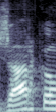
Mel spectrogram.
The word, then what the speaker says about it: Zarko: I'm Zarko, or the Serbian pronunciation is Zarko, a little bit nicer maybe, but people are always struggling with that.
